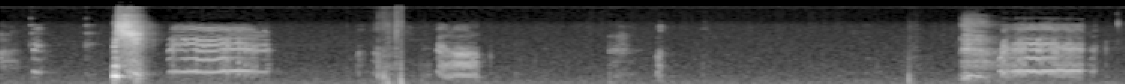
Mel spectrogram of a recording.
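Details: Sneeze from the owner: a sharp sneeze followed by the cat Pecán meowing in response, then a softer sneeze-like burst and another meow.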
